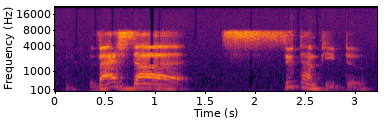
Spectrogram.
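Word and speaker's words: Vash the Stampede: I also like how the Japanese say his name. He's Vashza Sutampido.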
